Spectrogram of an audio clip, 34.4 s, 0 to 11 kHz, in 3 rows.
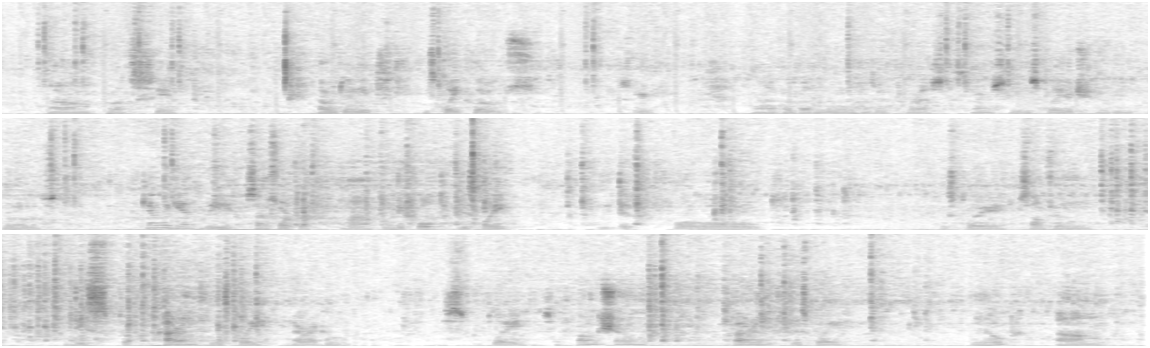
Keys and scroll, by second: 1.9 typing, 14.4 alt+2, 15.1-19.8 typing, 22.4-25.4 typing, 26.8 typing, 29.4-32.0 typing.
